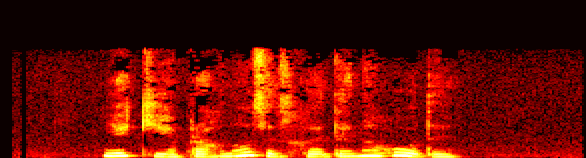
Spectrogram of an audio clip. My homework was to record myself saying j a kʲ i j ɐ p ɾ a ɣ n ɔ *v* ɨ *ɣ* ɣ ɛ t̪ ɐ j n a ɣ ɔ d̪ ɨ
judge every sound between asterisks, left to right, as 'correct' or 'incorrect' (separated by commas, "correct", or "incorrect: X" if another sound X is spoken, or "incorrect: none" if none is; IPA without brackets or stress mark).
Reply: incorrect: z, incorrect: z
